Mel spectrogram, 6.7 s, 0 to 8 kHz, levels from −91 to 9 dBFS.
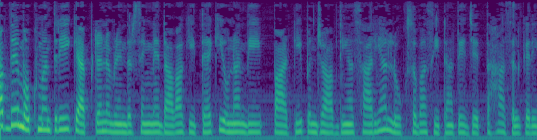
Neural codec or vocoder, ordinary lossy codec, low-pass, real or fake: none; none; none; real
